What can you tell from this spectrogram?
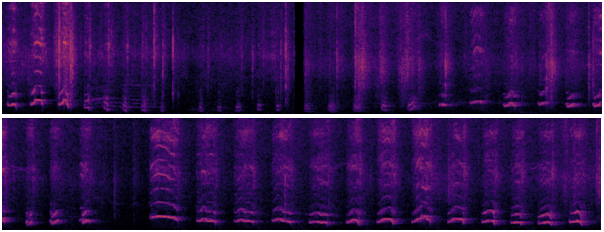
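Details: A Yorkshire Terrier puppy cries with a jumbled burst of yelping whimpers, then a steady chain of arched whines roughly two per second. The whines sink slightly in pitch toward the end.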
